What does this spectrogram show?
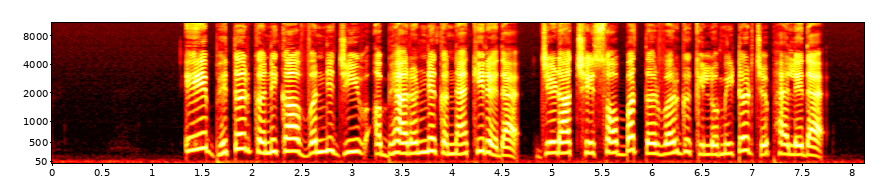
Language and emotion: Dogri, neutral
